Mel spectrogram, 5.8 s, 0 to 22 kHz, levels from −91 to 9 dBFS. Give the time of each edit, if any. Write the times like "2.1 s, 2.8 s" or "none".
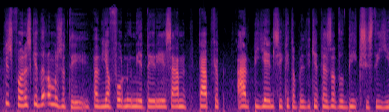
2.9 s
